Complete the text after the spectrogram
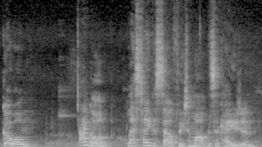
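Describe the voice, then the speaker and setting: A woman's voice: medium pitch, expressive, normal speed, close to an everyday voice. A woman playing a casual, curious young friend in an audio drama, informal and inquisitive. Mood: relaxed, friendly. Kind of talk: naturalistic audio drama dialogue. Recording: echoey room with faint noise.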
